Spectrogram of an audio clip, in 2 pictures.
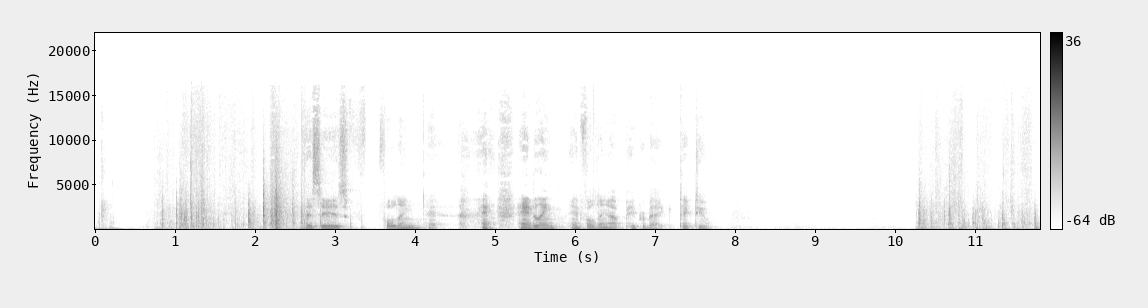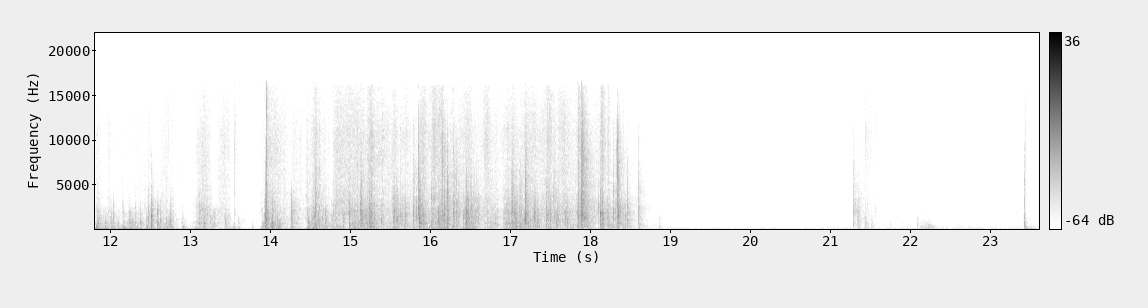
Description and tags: What It Is:
Me handling a paper grocery bag.
A mother handling a paper grocery bag.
